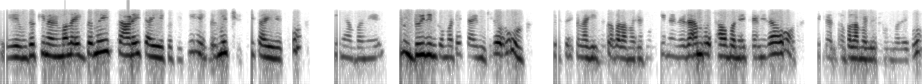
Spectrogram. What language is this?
Nepali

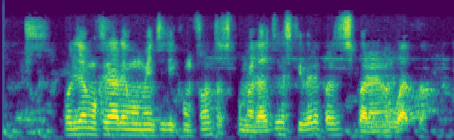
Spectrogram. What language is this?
Italian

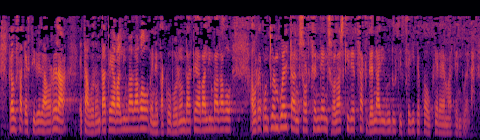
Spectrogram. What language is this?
Basque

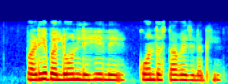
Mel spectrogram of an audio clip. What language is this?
Chhattisgarhi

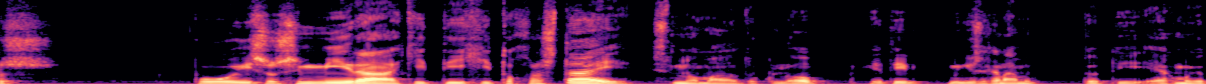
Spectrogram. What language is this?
Greek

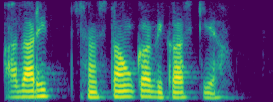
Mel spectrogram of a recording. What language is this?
Hindi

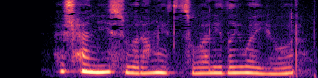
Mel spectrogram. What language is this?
Kabyle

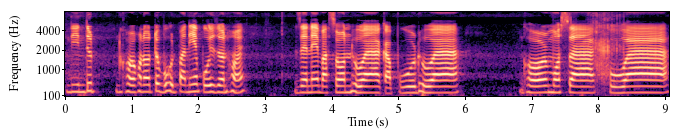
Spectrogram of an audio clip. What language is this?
Assamese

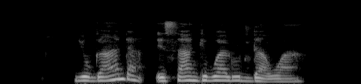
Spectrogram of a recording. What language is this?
Ganda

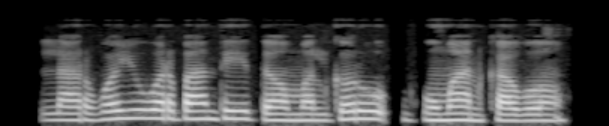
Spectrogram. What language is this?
Pashto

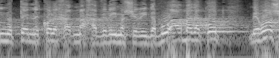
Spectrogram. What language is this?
Hebrew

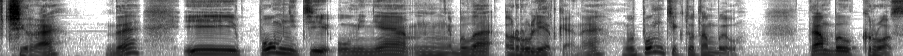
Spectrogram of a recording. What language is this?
Russian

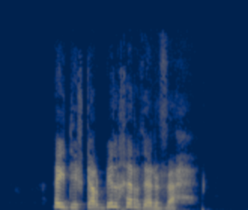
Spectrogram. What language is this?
Kabyle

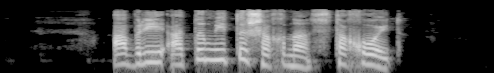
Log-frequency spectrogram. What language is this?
Abkhazian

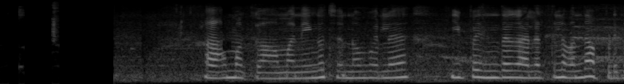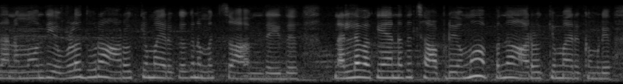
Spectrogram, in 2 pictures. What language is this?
Tamil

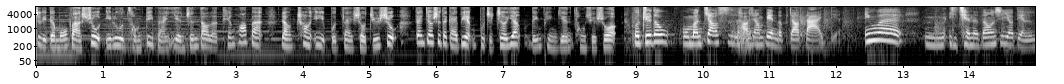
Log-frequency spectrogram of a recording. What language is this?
Chinese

